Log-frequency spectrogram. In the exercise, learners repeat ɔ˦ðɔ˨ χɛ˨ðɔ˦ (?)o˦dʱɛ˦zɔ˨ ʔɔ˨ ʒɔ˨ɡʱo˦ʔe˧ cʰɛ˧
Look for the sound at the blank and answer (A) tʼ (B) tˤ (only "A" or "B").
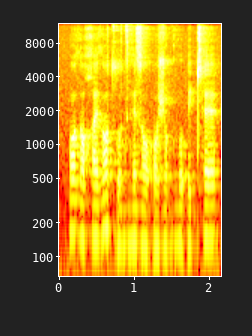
A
